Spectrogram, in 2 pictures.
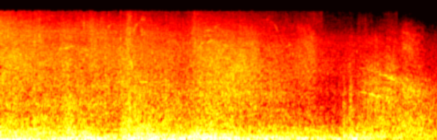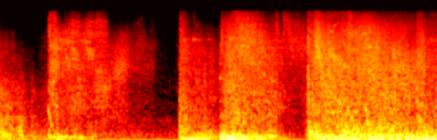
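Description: Magic blasts whoosh and crackle in a fast fight.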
